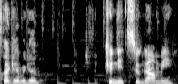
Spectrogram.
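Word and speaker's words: Kunitsu-Gami: How do you pronounce that game again? Kunitsugami.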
